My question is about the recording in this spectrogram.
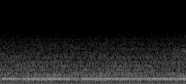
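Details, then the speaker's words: RV furnace installed in a cargo trailer, run off a Yeti 1250 solar generator: the gas burner has shut off at the thermostat and the blower runs a cool-down cycle drawing 29 W; a smooth, steady low hum with no rattle or squeal, a normal cool-down. "basically the gas shut [Music] off it's running a cool down cycle and that should shut off"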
